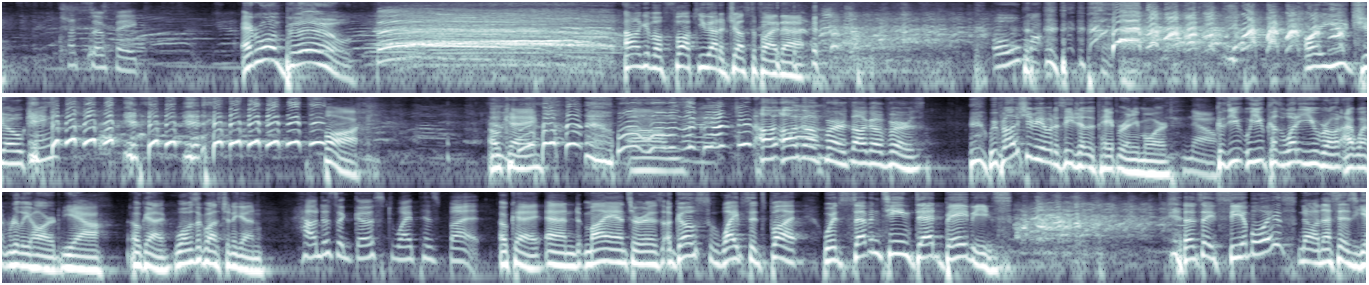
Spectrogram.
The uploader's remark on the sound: This episode was filmed in front of a live audience at the haunted Bobby Mackeys in Wilder, Kentucy.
